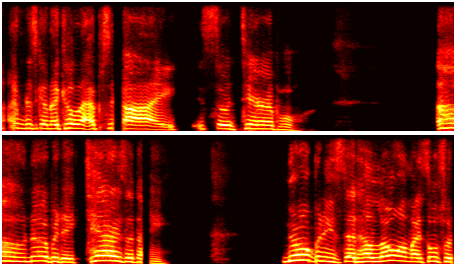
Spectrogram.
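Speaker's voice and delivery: high, whiny theatrical wailing; drama queen. Pretend. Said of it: "the drama queen, dramatic".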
